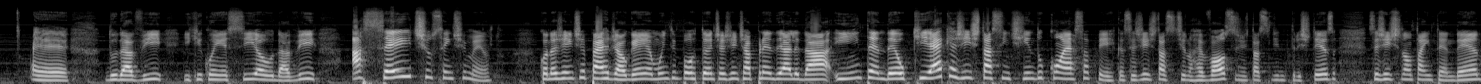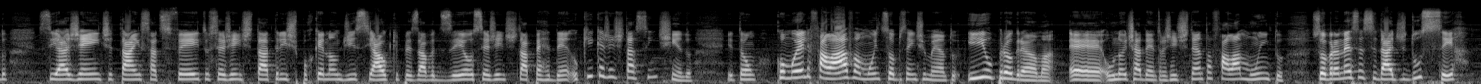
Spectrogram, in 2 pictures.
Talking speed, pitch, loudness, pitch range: 215 wpm, 235 Hz, -16 LUFS, 220-265 Hz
